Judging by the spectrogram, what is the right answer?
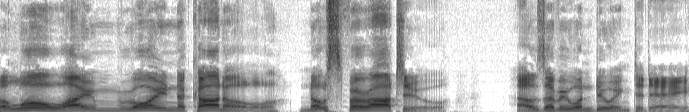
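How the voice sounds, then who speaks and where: In a put-on character voice, a man speaks at a very slow pace with a fairly high pitch and very wide pitch swings. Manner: salesy.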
